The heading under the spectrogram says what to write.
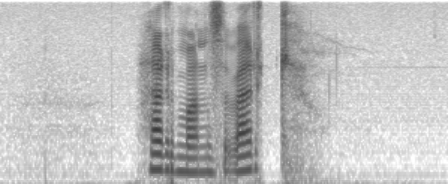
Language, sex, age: Norwegian, female, 25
